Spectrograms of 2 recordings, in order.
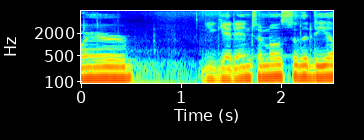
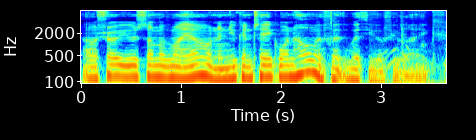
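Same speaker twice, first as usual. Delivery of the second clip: higher, louder fawning shopkeeper voice; Salubra voice; 5 semitones higher, 5 dB louder than usual. Acted. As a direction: play an eager old charm seller.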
